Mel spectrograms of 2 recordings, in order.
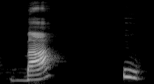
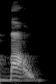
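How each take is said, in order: First: The vowels are split into two syllables. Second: The vowels merge into one syllable. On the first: The speaker calls it right. "a gente fala ba-u" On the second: The speaker calls it wrong. "A gente não fala bau"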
